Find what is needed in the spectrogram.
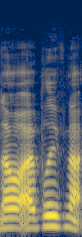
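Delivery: ordinary delivery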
